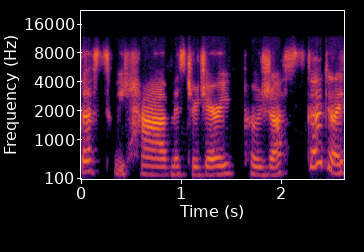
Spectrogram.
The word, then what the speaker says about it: Prochazka: Jerry Prochazka. Did I say that right? Close Not even enough. close? The C is silent, Prochazka, but yeah, close enough.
